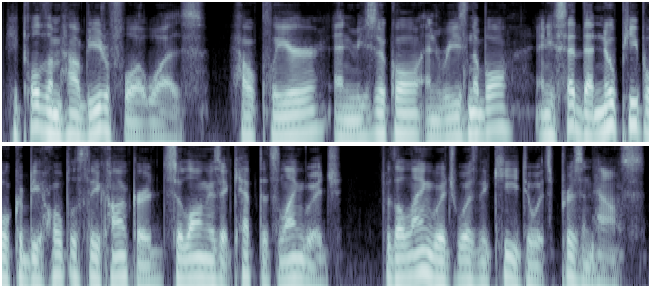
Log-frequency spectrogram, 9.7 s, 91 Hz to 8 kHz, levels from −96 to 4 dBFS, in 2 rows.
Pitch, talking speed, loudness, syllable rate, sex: 105 Hz, 245 wpm, -17 LUFS, 6.6 syllables/s, male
